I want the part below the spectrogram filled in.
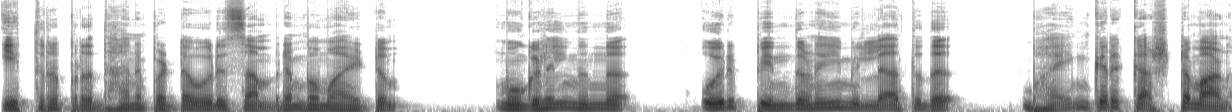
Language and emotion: Malayalam, sad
